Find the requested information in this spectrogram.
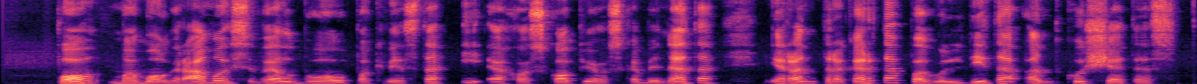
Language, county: Lithuanian, Vilnius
